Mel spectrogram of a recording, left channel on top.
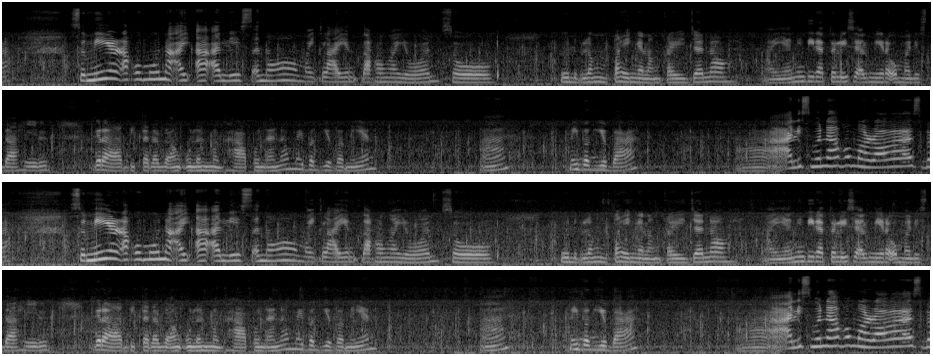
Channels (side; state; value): left; quieter; 3.6 dB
